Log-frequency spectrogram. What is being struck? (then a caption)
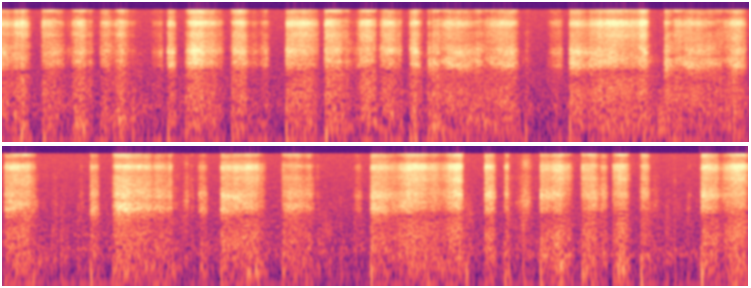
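Graphite pencil on paper notebook page. A wooden graphite pencil held in the fingers writes Korean handwriting on a lined, textured paper notebook page lying flat. Bright, dry scratching comes in many short bursts of strokes separated by brief pauses, with almost no low end. The strokes are quiet and close, with a short, dry decay.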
